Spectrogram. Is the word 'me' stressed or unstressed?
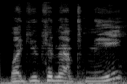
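stressed. The word 'me' is said with strong stress. "This is the emphasis though"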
